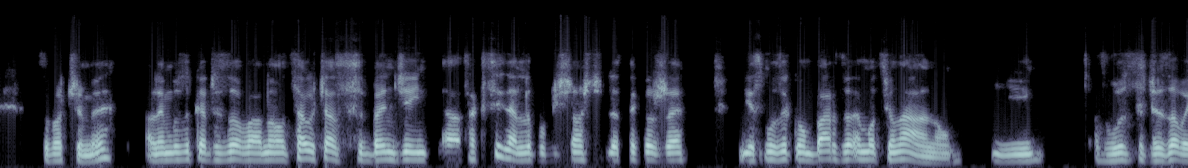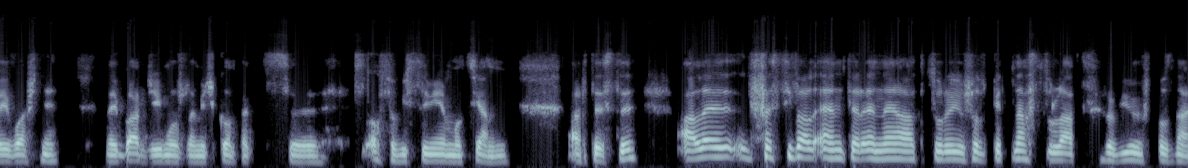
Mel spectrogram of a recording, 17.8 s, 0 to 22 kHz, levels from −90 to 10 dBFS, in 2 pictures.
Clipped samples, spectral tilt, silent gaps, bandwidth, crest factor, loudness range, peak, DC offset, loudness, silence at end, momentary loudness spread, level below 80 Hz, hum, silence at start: under 0.1%; -6 dB/octave; none; 7.2 kHz; 16 dB; 3 LU; -2 dBFS; under 0.1%; -18 LUFS; 0 s; 8 LU; -62 dBFS; none; 0 s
